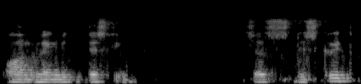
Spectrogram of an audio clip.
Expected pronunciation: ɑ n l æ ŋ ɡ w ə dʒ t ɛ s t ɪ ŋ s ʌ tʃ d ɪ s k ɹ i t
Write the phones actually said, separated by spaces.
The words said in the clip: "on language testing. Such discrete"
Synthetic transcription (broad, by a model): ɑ n l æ ŋ ɡ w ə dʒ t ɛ s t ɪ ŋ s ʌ s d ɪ s k ɹ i t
